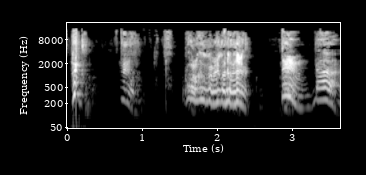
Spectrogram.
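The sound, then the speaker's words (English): A voice imitates rising arguing, harsh yelling and a struggle as sound effects during a script reading: a string of loud, strained, wordless shouts and groans in bursts with rising and falling pitch, some rough and gargly, separated by short gaps. “So yeah, that was rising arguing, harsh yelling, and the sounds of a struggle.”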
